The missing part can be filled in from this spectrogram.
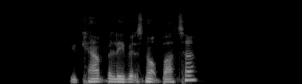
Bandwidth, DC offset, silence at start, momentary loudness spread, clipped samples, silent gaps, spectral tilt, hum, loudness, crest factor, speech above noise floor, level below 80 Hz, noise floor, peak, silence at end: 12 kHz; under 0.1%; 0.7 s; 10 LU; under 0.1%; none; -7 dB/octave; none; -32 LUFS; 18 dB; 53 dB; -62 dBFS; -84 dBFS; -16 dBFS; 1.05 s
